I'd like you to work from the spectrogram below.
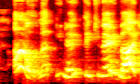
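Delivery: put-on very high, polite, proper British English accent. Retelling what a visiting actor said at his fitting: imitating Finn's British accent. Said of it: "in his British accent".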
